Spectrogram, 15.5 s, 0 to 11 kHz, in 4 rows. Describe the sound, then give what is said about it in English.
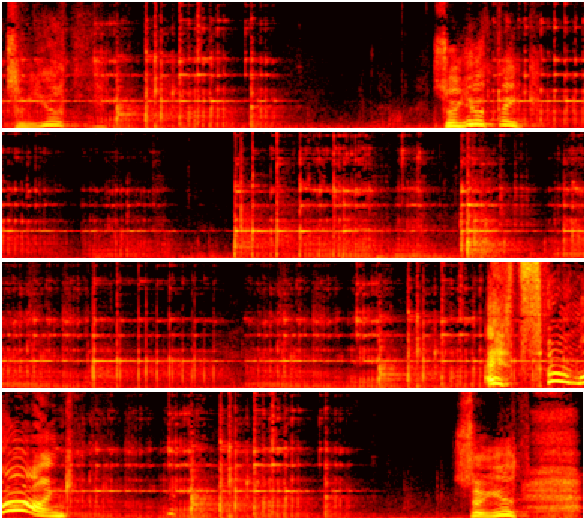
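A glass bottle rolling across the floor for a long stretch, clinking and rattling in uneven bursts with quiet gaps, while voices break in now and then. “This bottle rolls for 19 seconds. It made me laugh every time. I want to hear it.”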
